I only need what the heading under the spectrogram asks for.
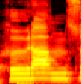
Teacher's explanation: するときに、我々日本人が普通に言うと、フランスっていうふうに、フっていうのも、 F なのに、こう、F プラス U っていう、こう、母音がセットで、こう発音してしまう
